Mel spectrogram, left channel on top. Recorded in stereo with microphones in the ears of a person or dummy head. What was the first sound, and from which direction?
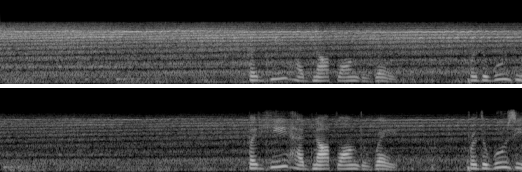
A drone, 45° left (ahead or behind).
